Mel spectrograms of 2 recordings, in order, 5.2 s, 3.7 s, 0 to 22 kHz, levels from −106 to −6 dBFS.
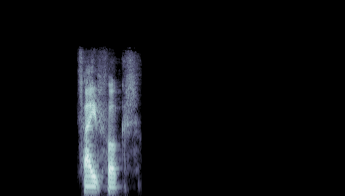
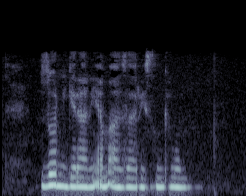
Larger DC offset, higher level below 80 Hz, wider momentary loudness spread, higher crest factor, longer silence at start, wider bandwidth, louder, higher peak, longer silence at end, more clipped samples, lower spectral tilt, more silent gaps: neither; about the same, -72 dBFS vs -70 dBFS; first, 22 LU vs 7 LU; first, 26 dB vs 14 dB; first, 1.2 s vs 0.65 s; about the same, 8 kHz vs 7.4 kHz; first, -21 LUFS vs -34 LUFS; first, -2 dBFS vs -20 dBFS; first, 3.15 s vs 0.8 s; neither; second, -5 dB/octave vs -8 dB/octave; neither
